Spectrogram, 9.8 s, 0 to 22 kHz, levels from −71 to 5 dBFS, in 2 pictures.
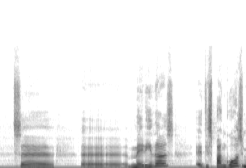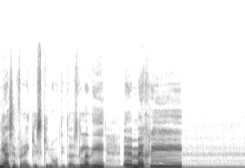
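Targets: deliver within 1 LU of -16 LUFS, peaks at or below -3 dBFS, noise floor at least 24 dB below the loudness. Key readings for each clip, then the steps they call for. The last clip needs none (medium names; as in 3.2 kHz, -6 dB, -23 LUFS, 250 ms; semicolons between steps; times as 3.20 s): tick rate 55 per s; hum 50 Hz; highest harmonic 200 Hz; hum level -30 dBFS; loudness -20.5 LUFS; peak level -3.5 dBFS; loudness target -16.0 LUFS
-> de-click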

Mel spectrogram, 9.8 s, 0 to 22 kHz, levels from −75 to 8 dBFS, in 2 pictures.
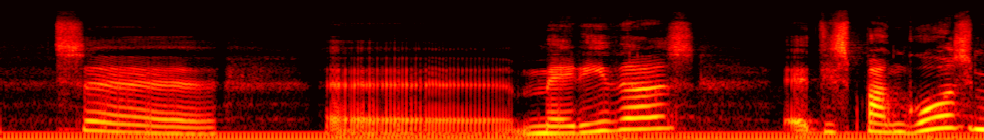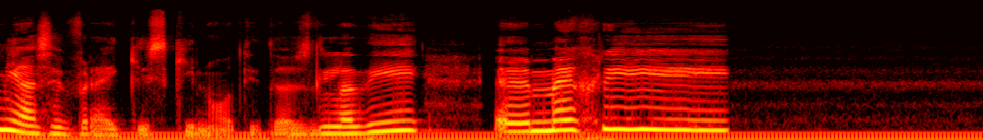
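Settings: tick rate 0.30 per s; hum 50 Hz; highest harmonic 200 Hz; hum level -30 dBFS
-> de-hum 50 Hz, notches 4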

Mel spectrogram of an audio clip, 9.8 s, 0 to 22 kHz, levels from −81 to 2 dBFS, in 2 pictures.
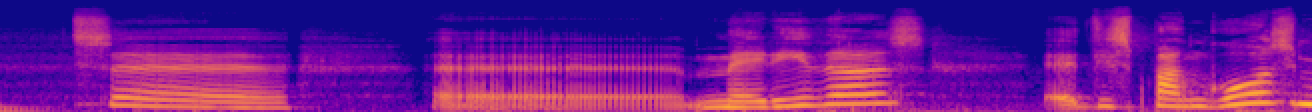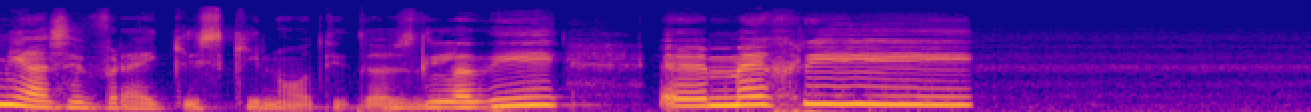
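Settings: hum not found; loudness -20.5 LUFS; peak level -3.5 dBFS; loudness target -16.0 LUFS
-> trim +4.5 dB; peak limiter -3 dBFS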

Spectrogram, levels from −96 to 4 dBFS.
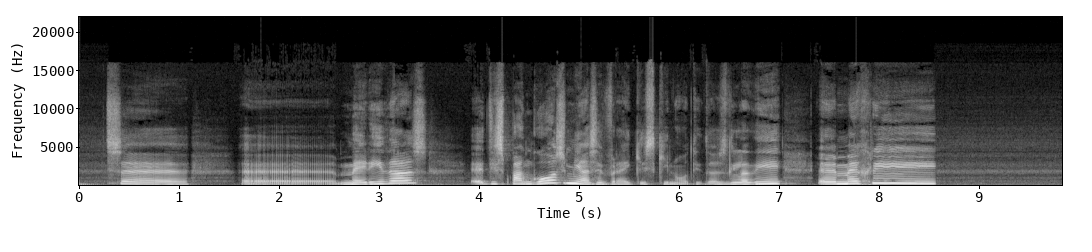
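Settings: loudness -16.5 LUFS; peak level -3.0 dBFS; noise floor -48 dBFS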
